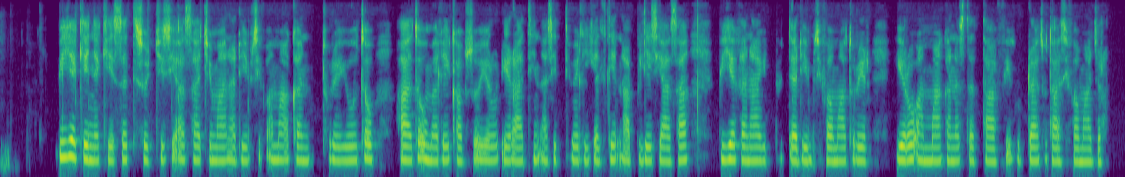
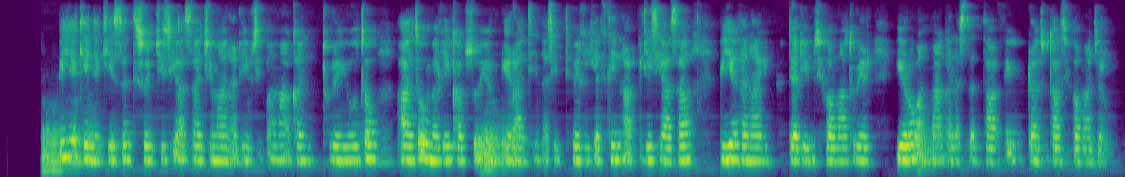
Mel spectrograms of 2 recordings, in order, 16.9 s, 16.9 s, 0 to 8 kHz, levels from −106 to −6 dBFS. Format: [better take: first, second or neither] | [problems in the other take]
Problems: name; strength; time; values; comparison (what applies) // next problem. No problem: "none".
first | noise reduction (neural mask model DeepFilterNet 3)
